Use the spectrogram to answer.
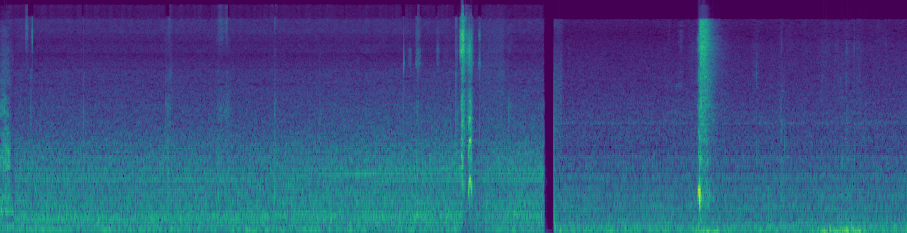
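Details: Cat sneezing: two short, sharp sneezes over steady background noise.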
